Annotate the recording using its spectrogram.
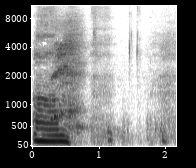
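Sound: sneeze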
